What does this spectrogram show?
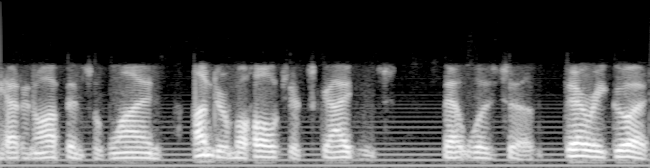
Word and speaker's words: Mahalchik: Yeah, it's actually pronounced Mahalchik, Jim Mahalchik, and he actually was Mahalchik. He was Mahalchik, and yeah, it's like trying to.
